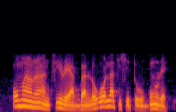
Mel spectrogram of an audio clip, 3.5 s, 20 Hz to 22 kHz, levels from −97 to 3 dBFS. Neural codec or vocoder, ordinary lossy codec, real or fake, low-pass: codec, 16 kHz, 2 kbps, FunCodec, trained on LibriTTS, 25 frames a second; Opus, 64 kbps; fake; 3.6 kHz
